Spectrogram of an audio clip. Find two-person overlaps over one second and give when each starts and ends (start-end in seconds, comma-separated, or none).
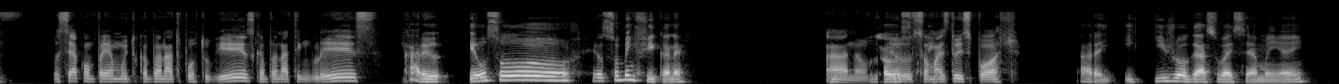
8.3-9.6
